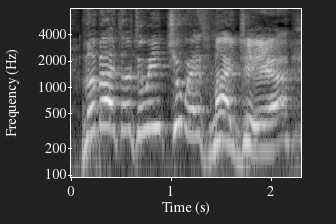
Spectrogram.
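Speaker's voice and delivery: fast, loud, high snarl; snarling wolf. A narrator's reading. Wolf about to pounce on Little Red, loud snarl. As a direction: snarl it out at full attack. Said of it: "snarled the wolf".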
